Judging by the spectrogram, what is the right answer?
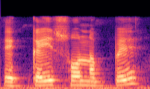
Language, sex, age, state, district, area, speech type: Urdu, male, 18-30, Uttar Pradesh, Siddharthnagar, rural, spontaneous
